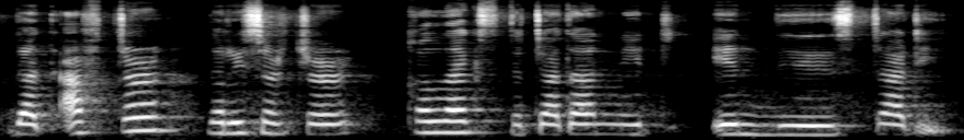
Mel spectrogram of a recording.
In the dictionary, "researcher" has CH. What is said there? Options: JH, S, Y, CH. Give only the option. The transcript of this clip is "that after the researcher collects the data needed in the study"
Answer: CH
